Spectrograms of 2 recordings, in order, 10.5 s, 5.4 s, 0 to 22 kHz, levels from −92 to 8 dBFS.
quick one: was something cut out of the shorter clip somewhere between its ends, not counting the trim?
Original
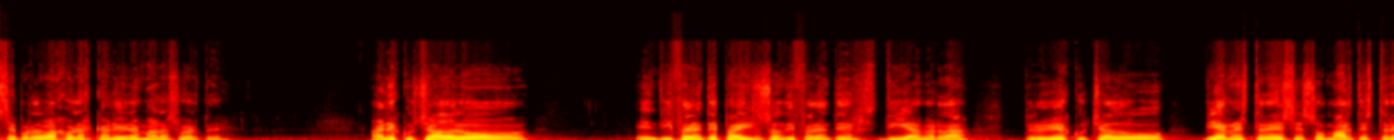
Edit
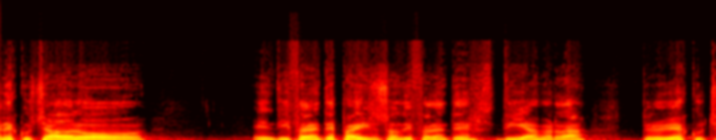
no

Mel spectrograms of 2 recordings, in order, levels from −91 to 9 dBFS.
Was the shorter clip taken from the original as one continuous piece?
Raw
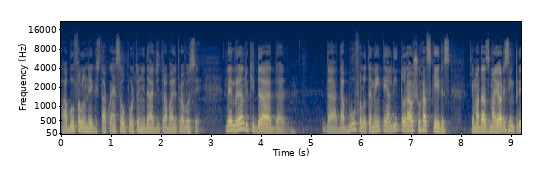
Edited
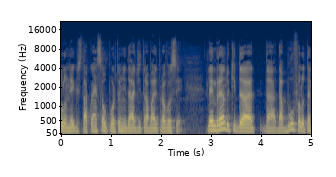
no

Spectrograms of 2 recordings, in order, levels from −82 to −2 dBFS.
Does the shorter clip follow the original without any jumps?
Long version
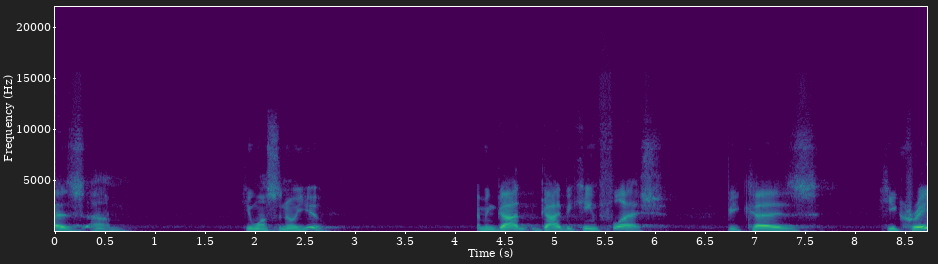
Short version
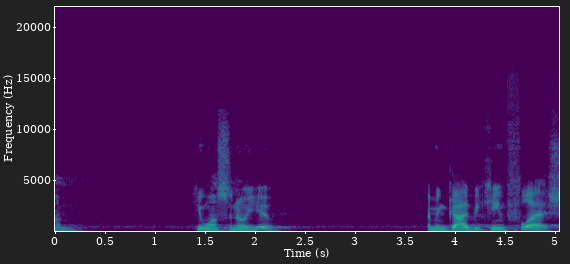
no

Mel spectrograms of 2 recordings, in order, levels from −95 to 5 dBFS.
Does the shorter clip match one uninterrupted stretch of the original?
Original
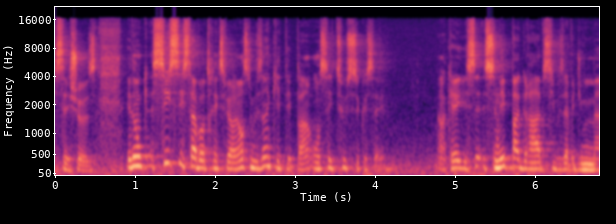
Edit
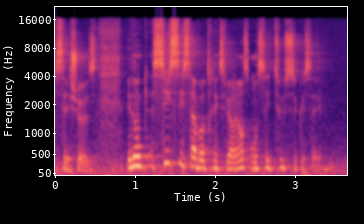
no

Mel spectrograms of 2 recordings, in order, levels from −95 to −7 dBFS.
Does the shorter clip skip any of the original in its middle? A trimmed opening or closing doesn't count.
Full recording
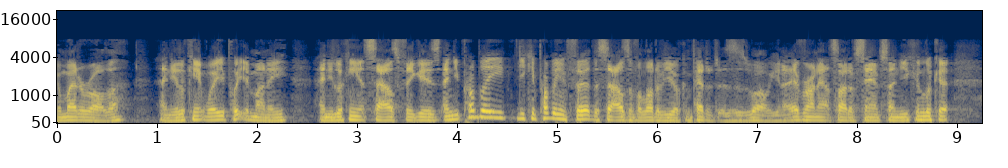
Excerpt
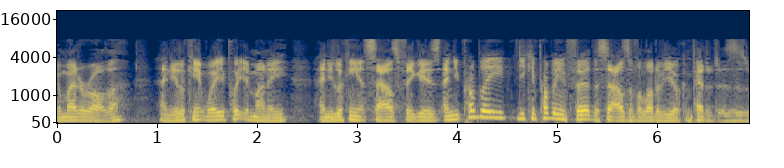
no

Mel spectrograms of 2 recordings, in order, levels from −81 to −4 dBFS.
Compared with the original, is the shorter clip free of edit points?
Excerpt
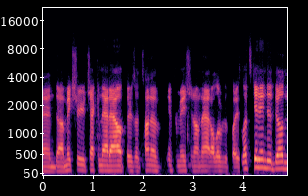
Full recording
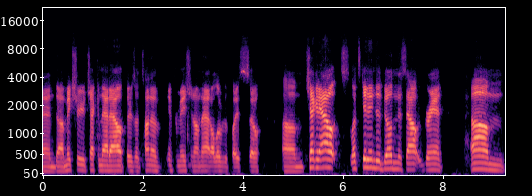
no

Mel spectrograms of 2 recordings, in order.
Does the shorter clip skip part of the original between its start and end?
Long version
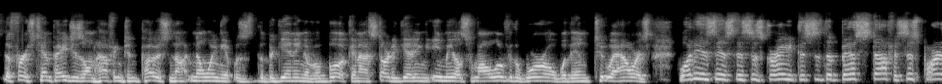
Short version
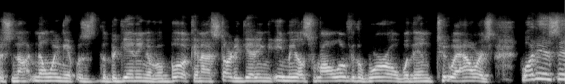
no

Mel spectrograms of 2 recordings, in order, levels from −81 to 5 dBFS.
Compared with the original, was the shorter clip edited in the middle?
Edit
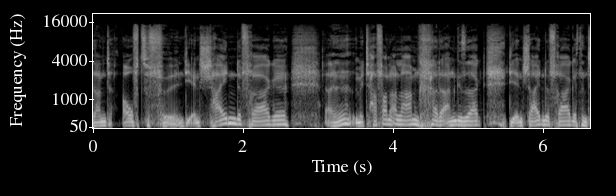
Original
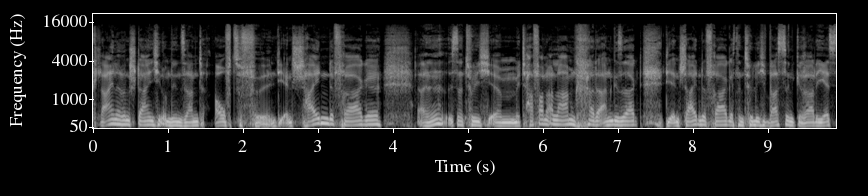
yes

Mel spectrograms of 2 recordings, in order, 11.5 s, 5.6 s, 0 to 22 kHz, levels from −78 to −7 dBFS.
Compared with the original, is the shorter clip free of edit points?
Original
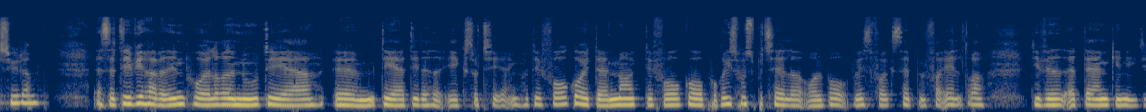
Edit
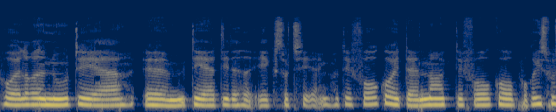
yes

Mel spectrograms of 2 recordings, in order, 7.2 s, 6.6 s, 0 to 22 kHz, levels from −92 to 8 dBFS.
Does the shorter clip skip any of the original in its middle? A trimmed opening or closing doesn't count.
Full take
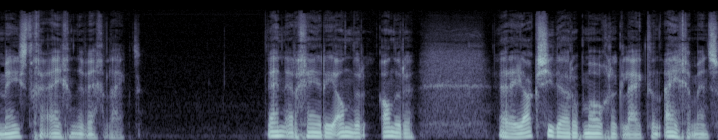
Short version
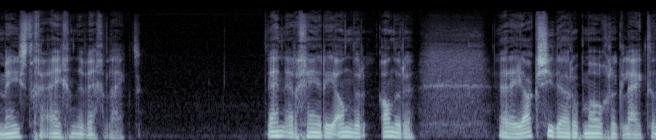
no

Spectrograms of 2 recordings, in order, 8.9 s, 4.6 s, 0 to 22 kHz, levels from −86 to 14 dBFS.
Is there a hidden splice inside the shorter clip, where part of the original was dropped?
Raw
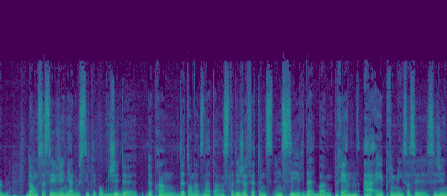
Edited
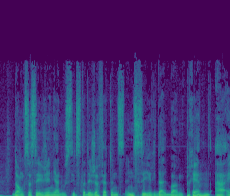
yes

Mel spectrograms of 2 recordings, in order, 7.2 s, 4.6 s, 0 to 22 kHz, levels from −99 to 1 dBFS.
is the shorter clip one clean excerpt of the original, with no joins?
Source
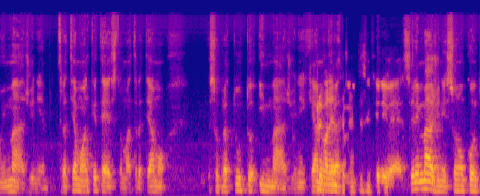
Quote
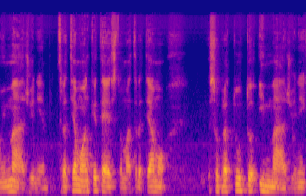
yes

